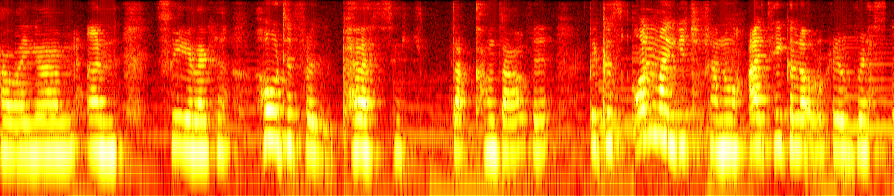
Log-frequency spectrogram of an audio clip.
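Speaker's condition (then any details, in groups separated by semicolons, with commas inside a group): Cerebral palsy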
